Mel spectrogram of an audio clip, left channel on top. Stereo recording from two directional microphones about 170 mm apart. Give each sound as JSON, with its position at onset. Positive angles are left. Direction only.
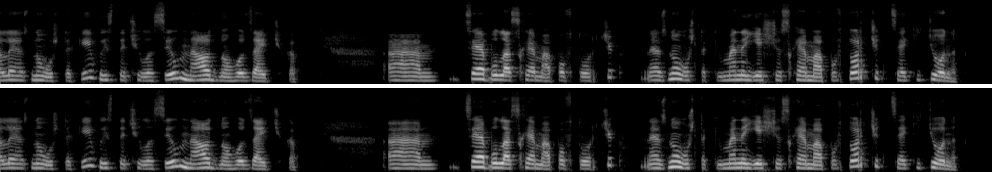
{"t": 0.0, "sound": "speech", "side_deg": -10}
{"t": 4.9, "sound": "speech", "side_deg": -40}
{"t": 7.6, "sound": "speech", "side_deg": -15}
{"t": 9.1, "sound": "speech", "side_deg": -40}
